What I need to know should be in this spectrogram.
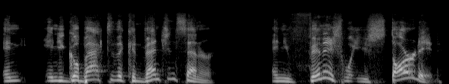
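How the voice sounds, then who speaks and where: A man's voice: fairly high pitch, sing-song, moderate pace, breathy edge, no room sound, pitched above the performer's own voice. A man putting on the voice of a bossy, fired-up woman mentor who lectures and gives orders. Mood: insistent. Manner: insistent, lecturing.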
